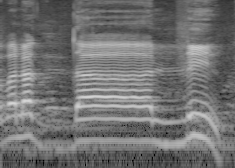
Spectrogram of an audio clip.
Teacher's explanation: ज़बान के किसी भी एक किनारे को, चाहे दाहिने किनारे को चाहे बाएं किनारे को, ऊपर के दांत से आप मिलाएं तो ज़ाद अदा हो जाएगा। वलद्दालीन, पूरी ज़बान मत हिलाओ, खाली ज़बान थोड़ी सी दाएं ला करके ऊपर के दांत से वलद्दालीन, है ना, वलद्दालीन।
